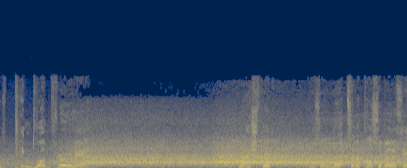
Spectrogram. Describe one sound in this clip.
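A stadium crowd roars loudly.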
